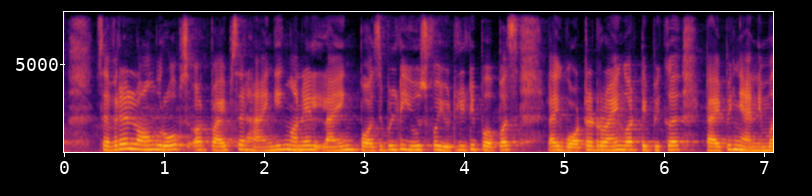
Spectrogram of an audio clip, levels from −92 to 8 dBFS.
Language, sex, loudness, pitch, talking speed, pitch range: English, female, -13 LUFS, 230 Hz, 195 wpm, 215-235 Hz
